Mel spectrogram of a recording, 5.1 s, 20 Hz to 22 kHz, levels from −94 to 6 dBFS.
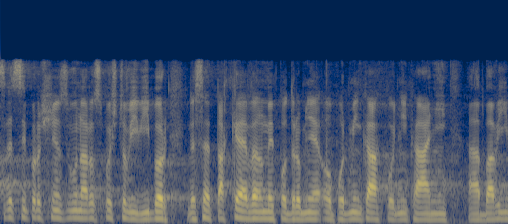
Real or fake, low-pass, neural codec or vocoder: fake; 7.2 kHz; vocoder, 44.1 kHz, 128 mel bands, Pupu-Vocoder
